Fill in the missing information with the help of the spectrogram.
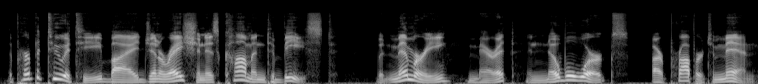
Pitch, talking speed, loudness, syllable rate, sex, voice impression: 130 Hz, 140 wpm, -18 LUFS, 4.8 syllables/s, male, very masculine, very adult-like, thick, very tensed, powerful, very bright, soft, very clear, very fluent, cool, intellectual, very refreshing, sincere, calm, very friendly, very reassuring, unique, slightly elegant, wild, sweet, very lively, slightly kind, slightly intense, light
